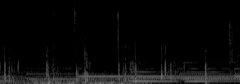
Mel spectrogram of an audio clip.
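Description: Horse hooves clip-clop in Minecraft near village stables, a steady run of light hoof knocks under a faint musical background.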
